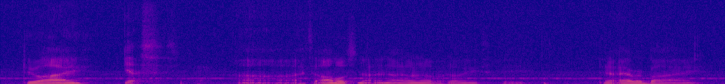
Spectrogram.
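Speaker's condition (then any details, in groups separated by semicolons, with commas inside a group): Parkinson's disease; very quiet speech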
